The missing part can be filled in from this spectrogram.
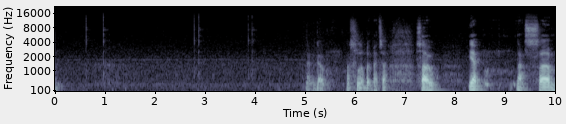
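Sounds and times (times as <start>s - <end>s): computer mouse clicks: 0.6s - 1.2s, 2.7s - 3.0s, 3.8s - 4.1s.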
